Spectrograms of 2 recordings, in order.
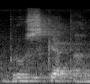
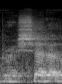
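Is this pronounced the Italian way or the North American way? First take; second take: Italian; North American. First: It is pronounced the Italian way. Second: It is pronounced the North American way. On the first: The speaker calls it right. "please note the pronunciation" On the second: The speaker calls it wrong. "not bruschetta, like my friends and family back home tend to pronounce it in Canada and America"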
